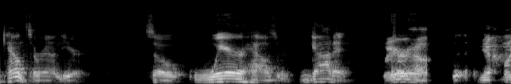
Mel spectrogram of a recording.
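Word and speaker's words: Weyerhaeuser: you're not kidding there zach uh apparently apparently pronunciation counts around here so warehouser got it warehouse yeah well you know i've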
